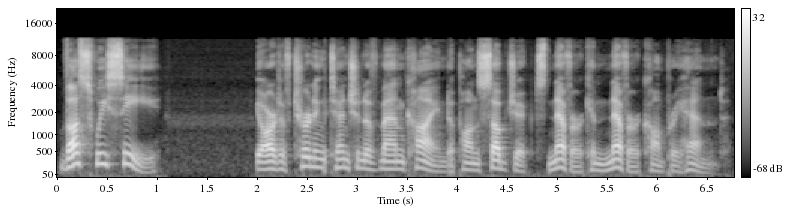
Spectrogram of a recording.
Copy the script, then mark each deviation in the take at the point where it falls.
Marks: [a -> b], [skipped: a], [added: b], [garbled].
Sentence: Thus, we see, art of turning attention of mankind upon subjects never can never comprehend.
Thus, we see, art of turning attention of mankind upon subjects never can never comprehend.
